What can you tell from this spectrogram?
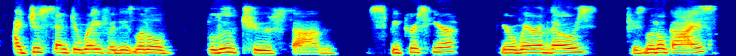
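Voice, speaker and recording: In a New York accent, a woman speaks at a fairly slow pace with medium pitch and ordinary pitch variation. Her loudness stays very even, with a dry, close sound and no echo. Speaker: media trainer. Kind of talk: workshop instruction on video call.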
